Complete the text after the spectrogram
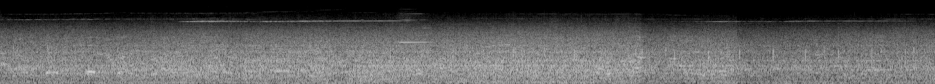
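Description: Fire engines rumble slowly along the street.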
